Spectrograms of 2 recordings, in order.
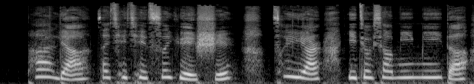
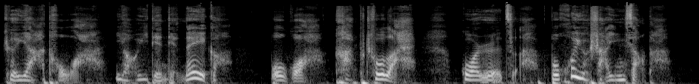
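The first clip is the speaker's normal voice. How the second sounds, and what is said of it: Lowered, hushed voice. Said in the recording (Chinese): “压低了声音说道”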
